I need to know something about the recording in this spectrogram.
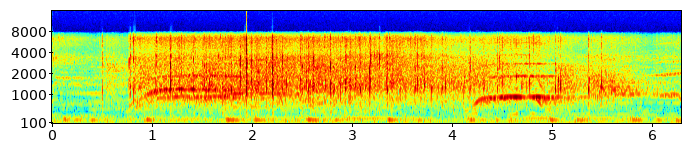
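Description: Audience clapping and cheering over background music, starting suddenly about a second in and easing off near the end, with two high rising shouts among the cheers.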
